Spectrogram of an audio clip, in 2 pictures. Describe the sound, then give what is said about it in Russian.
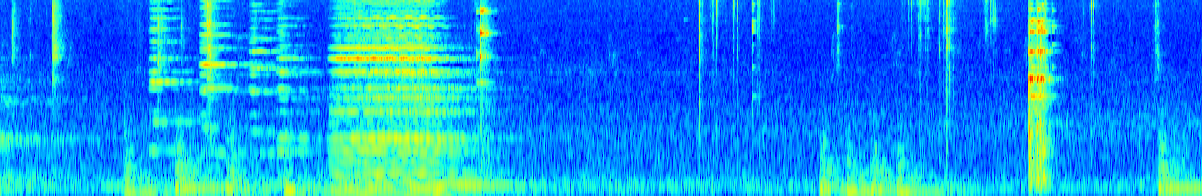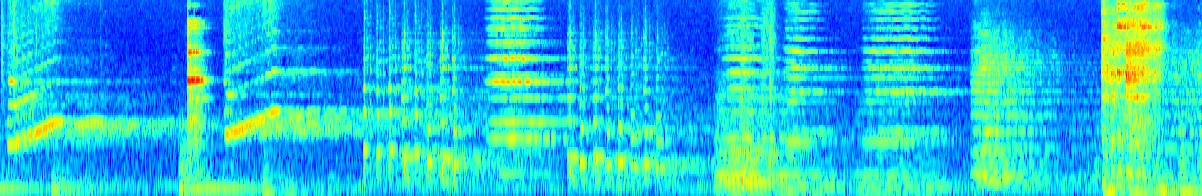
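A spoon clinks, taps and scrapes against an egg as a woman clumsily peels it. Many sharp, bright clicks come in an uneven run alongside a few ringing, glassy tones, with no voices. “Девушка, глядя на это, чистит яйцо ложкой.”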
